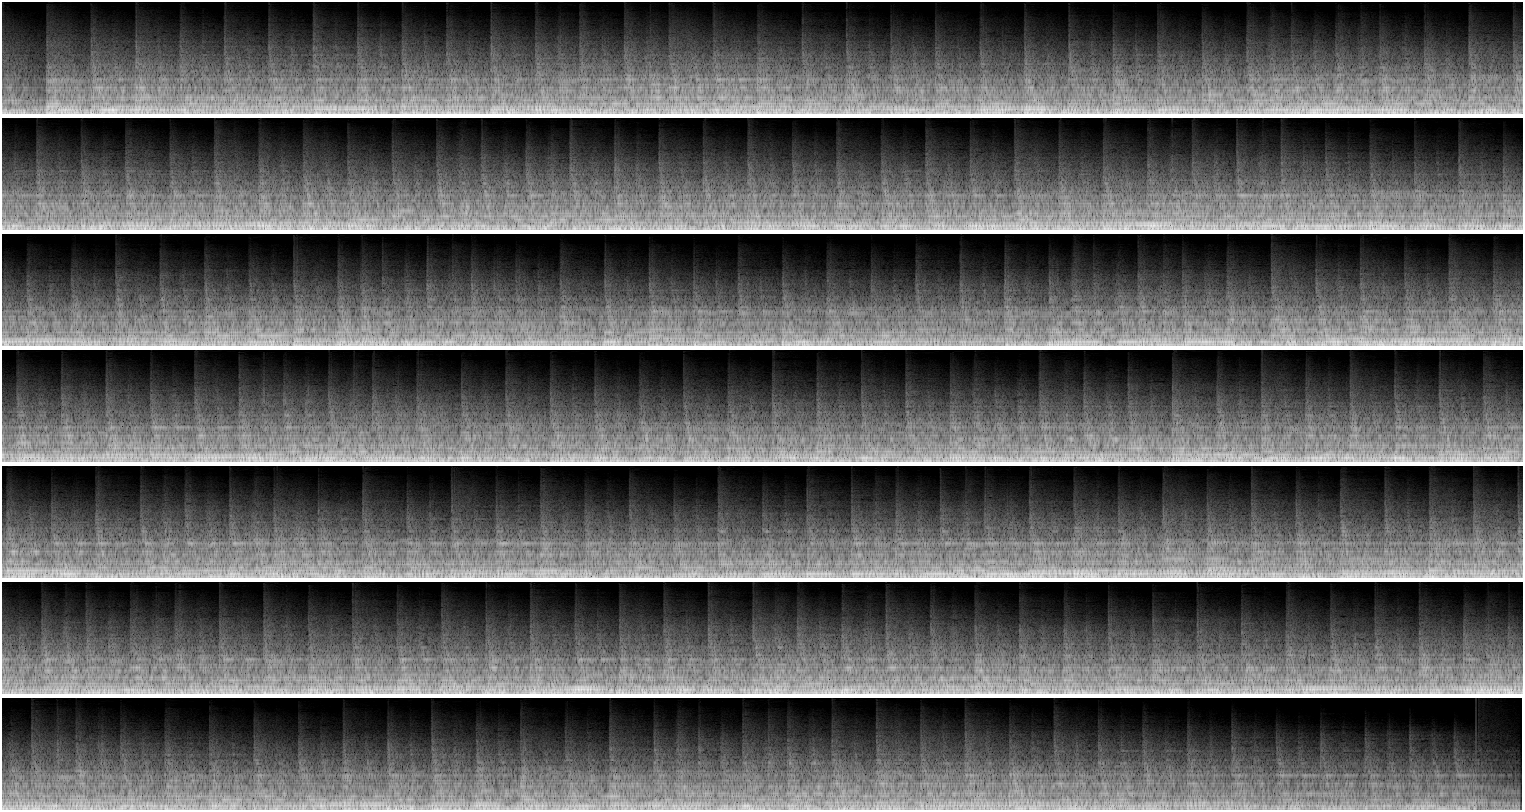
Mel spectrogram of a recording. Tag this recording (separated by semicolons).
atmosphere; attention-getting; beat; bpm; dance; electro; electronic; experimental; fast; happy; loop; pad; processed; rhythm; rhythmic; synth; synthesizer; upbeat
